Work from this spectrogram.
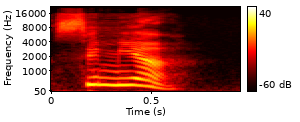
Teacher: in simya the ending is stressed, the stress is on ya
